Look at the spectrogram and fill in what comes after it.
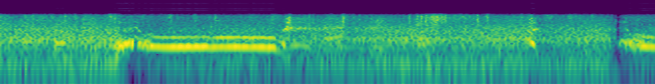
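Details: The beagle visiting next door sings for a mastiff named Mango and a labrador named Dexter, giving one held, level howl of about a second that drops off at the end. A short rising note follows, and a constant hiss runs underneath.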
